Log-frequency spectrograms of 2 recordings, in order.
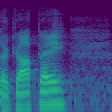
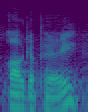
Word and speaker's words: agape: heard so many times, sometimes pronounced agape and sometimes agape, depending upon where you put the accent.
